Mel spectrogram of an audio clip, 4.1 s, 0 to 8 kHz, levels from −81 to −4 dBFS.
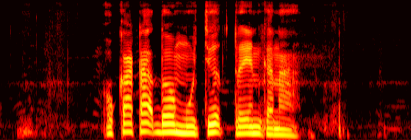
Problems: continuous background conversations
